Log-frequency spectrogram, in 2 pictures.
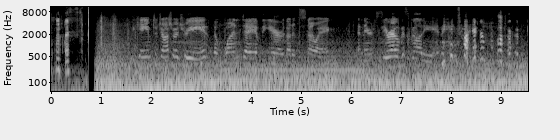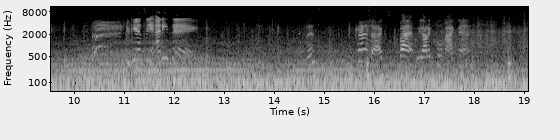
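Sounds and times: engine and road noise rumble: 0.0 - 19.0.

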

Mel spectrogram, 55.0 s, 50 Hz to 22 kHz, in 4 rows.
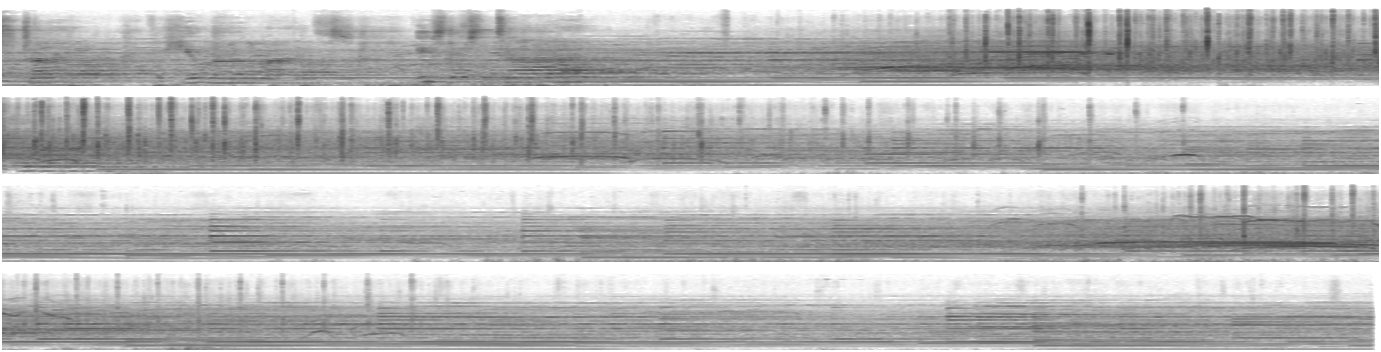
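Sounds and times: synthesizer pad chords: 0.0 - 55.0
crowd clapping: 6.4 - 55.0
rising and falling whistles: 37.0 - 42.6.

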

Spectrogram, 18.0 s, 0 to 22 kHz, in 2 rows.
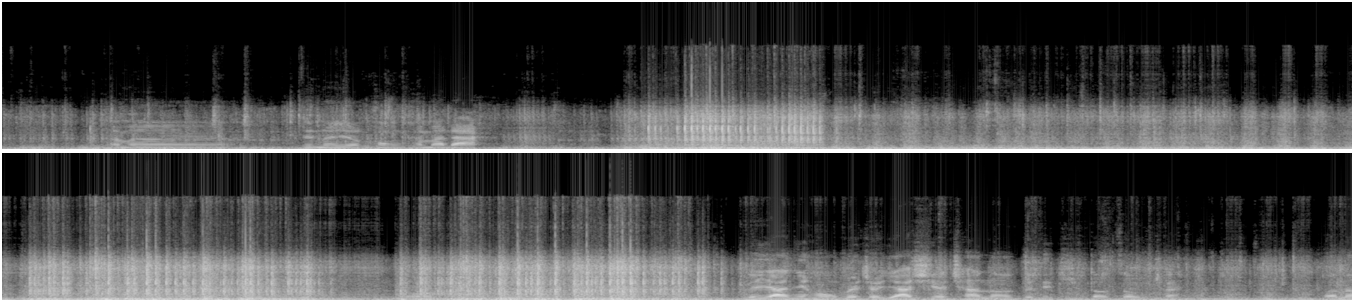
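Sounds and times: cable car rumbling and rattling: 0.0 - 18.0.

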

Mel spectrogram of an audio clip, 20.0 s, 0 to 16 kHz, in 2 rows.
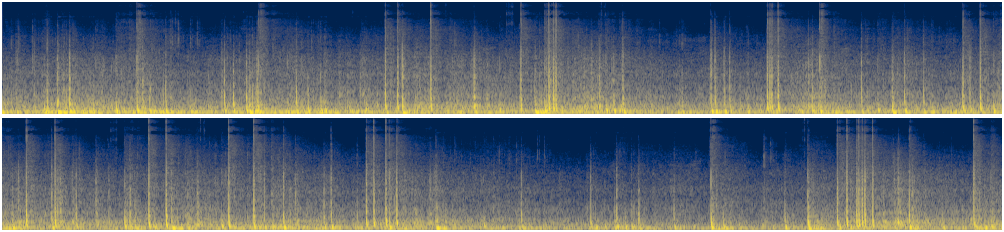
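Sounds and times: fireworks bangs and crackles: 0.0 - 20.0.

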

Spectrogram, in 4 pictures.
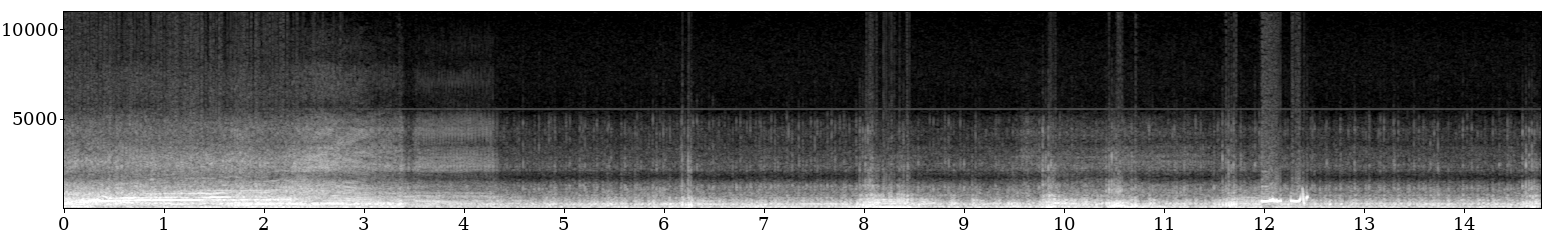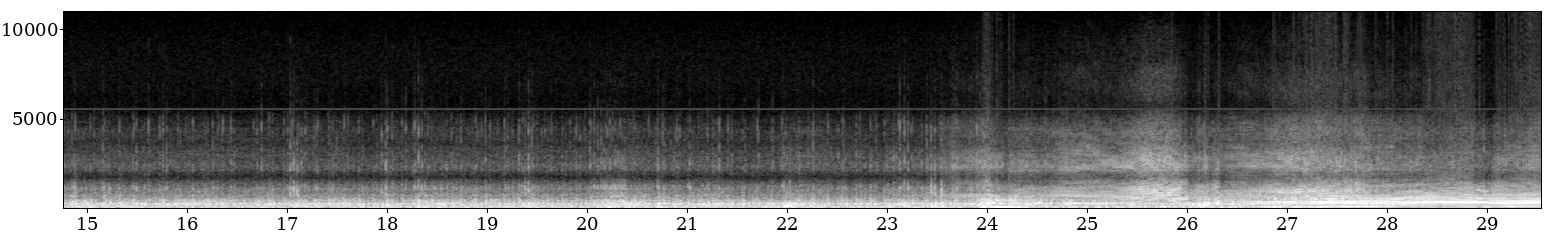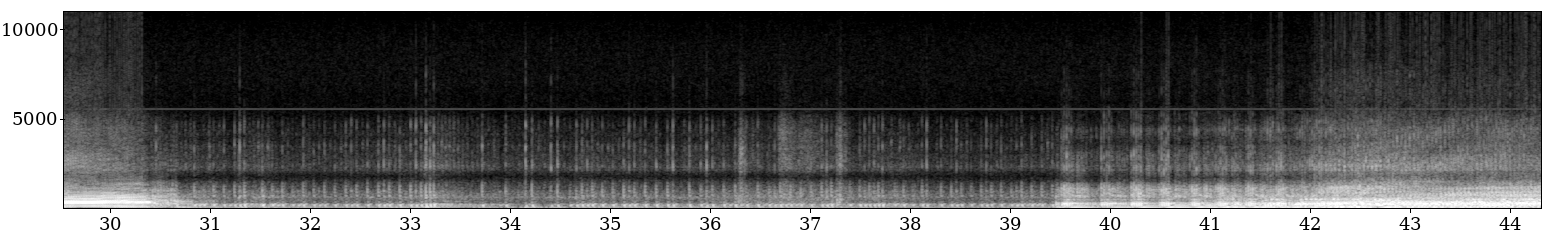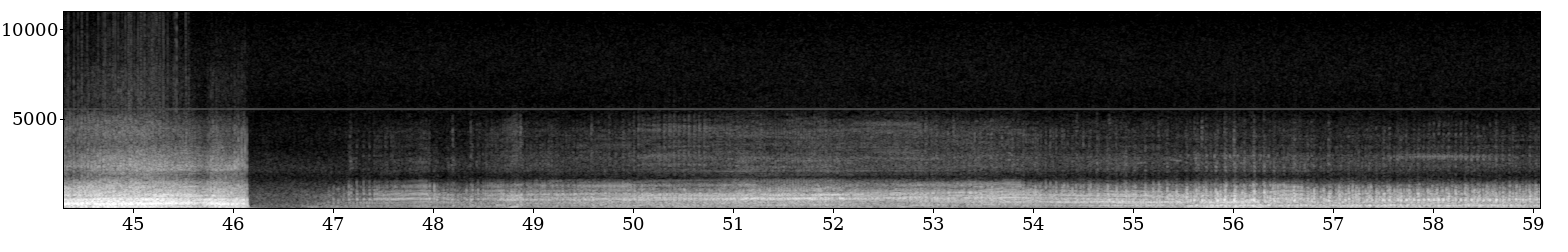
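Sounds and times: motorcycle engines revving: 0.0 - 46.2, 47.1 - 59.0.

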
